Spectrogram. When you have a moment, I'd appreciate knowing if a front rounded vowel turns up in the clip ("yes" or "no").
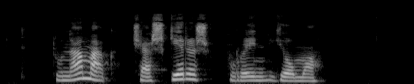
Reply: no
